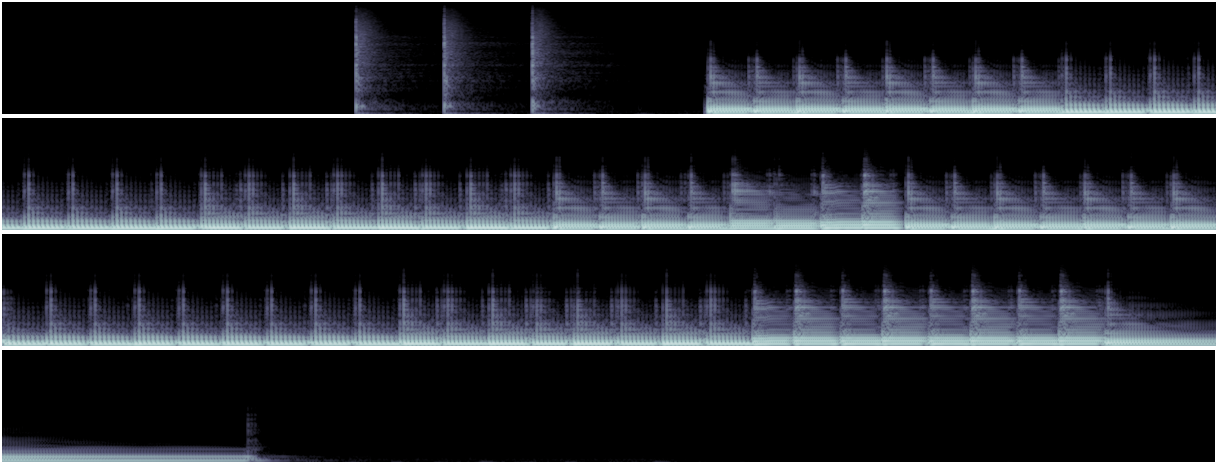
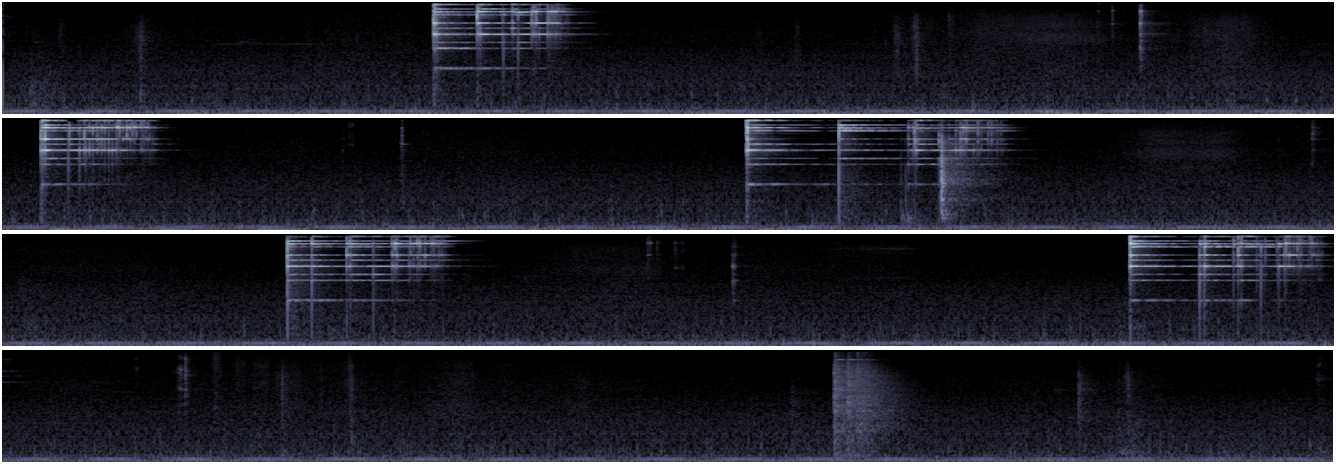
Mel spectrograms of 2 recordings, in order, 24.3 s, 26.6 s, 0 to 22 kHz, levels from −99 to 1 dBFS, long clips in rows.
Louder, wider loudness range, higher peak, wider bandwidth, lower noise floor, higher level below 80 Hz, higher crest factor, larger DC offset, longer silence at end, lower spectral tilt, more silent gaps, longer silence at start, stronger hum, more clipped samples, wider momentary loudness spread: first, -22 LUFS vs -26 LUFS; about the same, 8 LU vs 9 LU; second, -10 dBFS vs -2 dBFS; second, 6.2 kHz vs over 20 kHz; first, under -90 dBFS vs -64 dBFS; first, -34 dBFS vs -66 dBFS; second, 12 dB vs 34 dB; neither; first, 4.8 s vs 2.35 s; first, -11 dB/octave vs 1 dB/octave; neither; second, 1.75 s vs 2.15 s; neither; neither; second, 4 LU vs 28 LU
